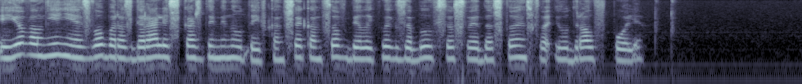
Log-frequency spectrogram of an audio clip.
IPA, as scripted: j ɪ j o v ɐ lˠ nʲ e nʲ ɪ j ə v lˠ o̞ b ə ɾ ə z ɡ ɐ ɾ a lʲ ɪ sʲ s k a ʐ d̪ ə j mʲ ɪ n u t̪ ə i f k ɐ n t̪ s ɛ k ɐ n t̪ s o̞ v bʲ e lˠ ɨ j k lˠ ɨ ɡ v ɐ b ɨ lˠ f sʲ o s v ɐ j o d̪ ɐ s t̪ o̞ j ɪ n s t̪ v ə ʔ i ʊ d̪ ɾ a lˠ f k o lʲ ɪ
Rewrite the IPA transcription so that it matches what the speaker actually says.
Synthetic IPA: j ɪ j o v ɐ lˠ nʲ e nʲ ɪ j ə z lˠ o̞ b ə ɾ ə z ɡ ɐ ɾ a lʲ ɪ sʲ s k a ʐ d̪ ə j mʲ ɪ n u t̪ ə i f k ɐ n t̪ s ɛ k ɐ n t̪ s o̞ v bʲ e lˠ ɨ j k lˠ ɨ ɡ z ɐ b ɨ lˠ f sʲ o s v ɐ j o d̪ ɐ s t̪ o̞ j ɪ n s t̪ v ə ʔ i ʊ d̪ ɾ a lˠ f p o lʲ ɪ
